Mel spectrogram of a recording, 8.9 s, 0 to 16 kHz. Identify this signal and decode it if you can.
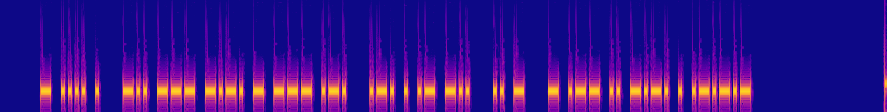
Morse code, heard as a keyed tone, about 36 wpm, 700 Hz. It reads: THE DOCTOR READ IT TWICE.
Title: Sentences from Top 1600 Words 35wpm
